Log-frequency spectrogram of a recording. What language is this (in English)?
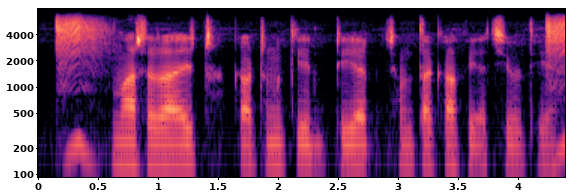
Hindi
